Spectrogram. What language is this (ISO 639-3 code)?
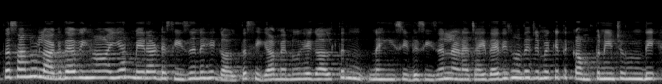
pan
